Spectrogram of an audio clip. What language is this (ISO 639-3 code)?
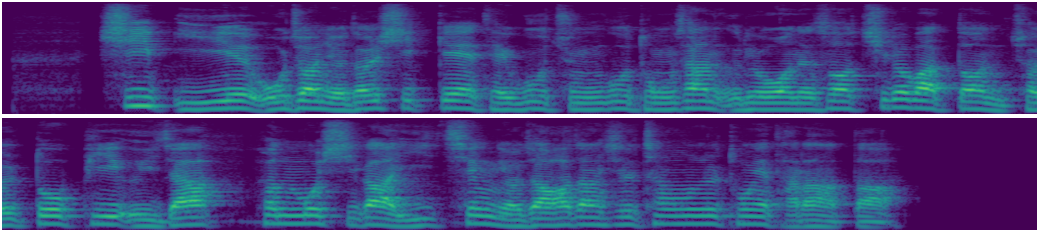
kor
